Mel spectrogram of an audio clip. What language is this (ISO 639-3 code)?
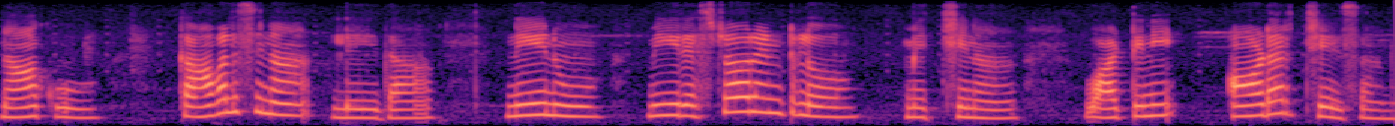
tel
